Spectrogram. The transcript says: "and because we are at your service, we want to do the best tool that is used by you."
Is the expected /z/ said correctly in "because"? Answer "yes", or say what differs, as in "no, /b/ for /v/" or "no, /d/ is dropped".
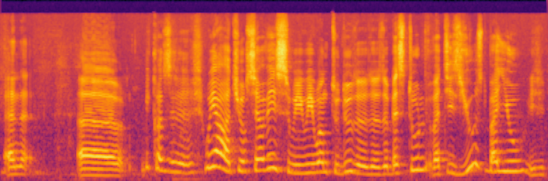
yes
